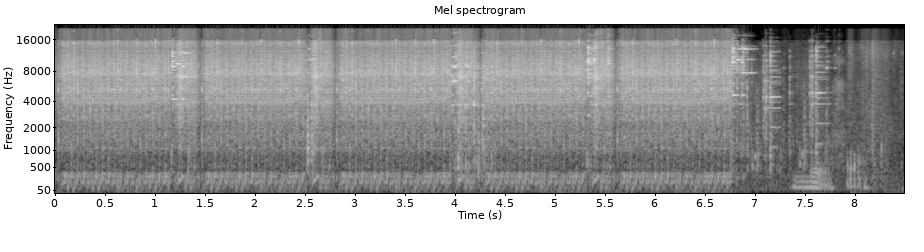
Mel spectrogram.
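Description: A pneumatic impact wrench in the Car Mechanic Simulator 2021 game rattles loudly and continuously while car tires come off, with a few short bursts before it cuts out near the end, followed by clunking.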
